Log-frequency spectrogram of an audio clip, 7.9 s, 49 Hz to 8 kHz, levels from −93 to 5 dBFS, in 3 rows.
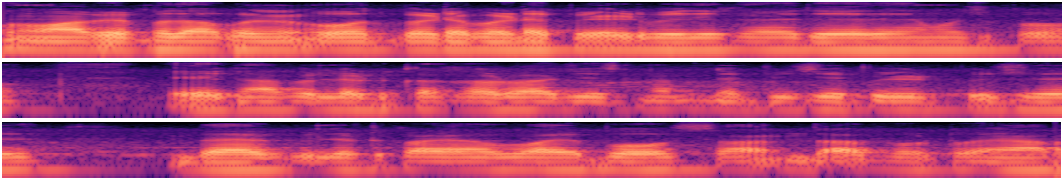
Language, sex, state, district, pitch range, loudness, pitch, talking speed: Hindi, male, Haryana, Rohtak, 105-110 Hz, -19 LUFS, 110 Hz, 235 wpm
